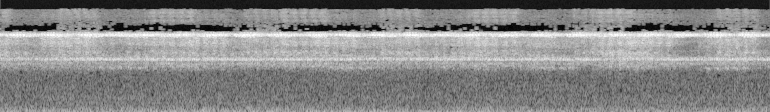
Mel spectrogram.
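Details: High, continuous cricket trilling at night, many insects merging into one shimmering chorus that pulses quickly and evenly.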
